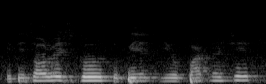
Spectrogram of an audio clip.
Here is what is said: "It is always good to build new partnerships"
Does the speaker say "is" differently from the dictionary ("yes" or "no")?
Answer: yes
